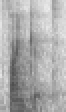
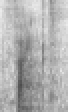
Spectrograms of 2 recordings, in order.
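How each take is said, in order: First: The ending has an extra 'i' vowel before 't'. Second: The ending has no extra vowel before 't'. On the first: This is the older Scots form. "the I being pronounced in thanket" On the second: This is the modern form. "most modern Scots would pronounce it thanked"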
